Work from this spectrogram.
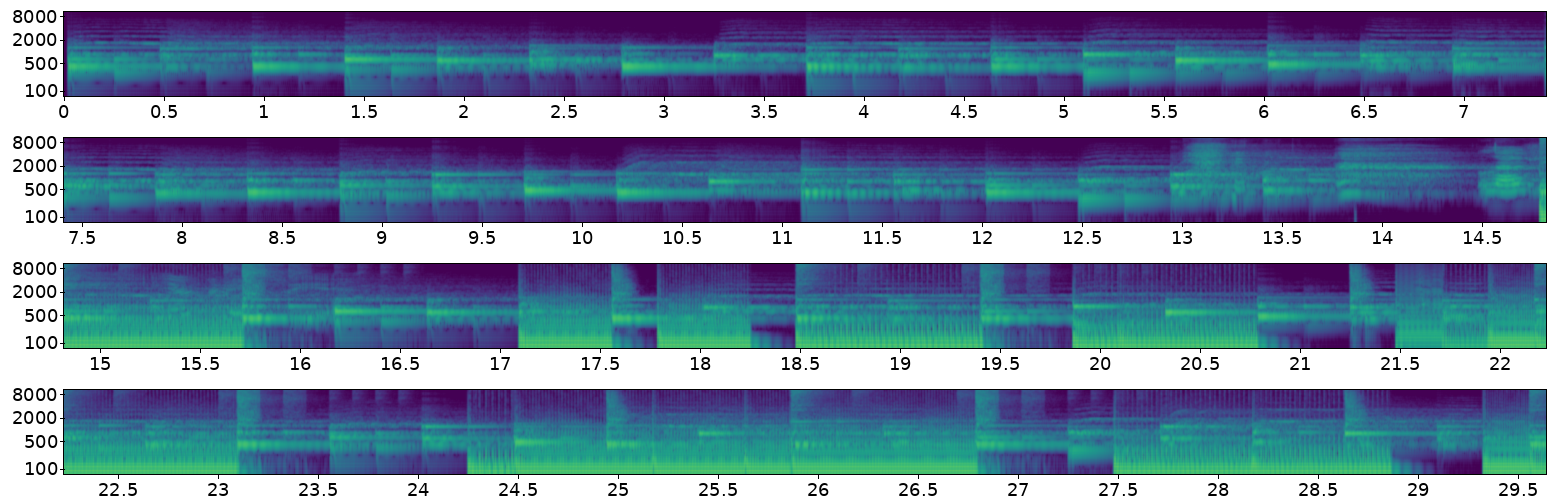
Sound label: glitchcore Type Beat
